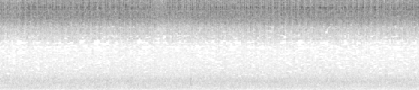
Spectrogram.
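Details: Crickets stridulating, the chirp made by males drawing one wing along the serrated vein of the other. An even, high, finely pulsing trill continues without pause and carries no other sounds.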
